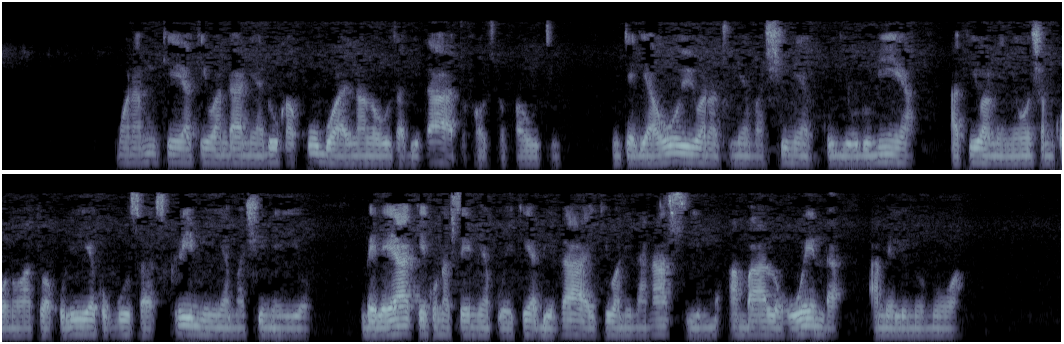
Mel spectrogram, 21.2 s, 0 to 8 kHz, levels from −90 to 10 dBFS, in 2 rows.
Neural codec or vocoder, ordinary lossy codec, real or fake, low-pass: none; MP3, 24 kbps; real; 7.2 kHz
